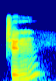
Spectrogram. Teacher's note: In Southern Vietnamese, you'd say trứng for egg. So it's got a bit of a soft tr sound at the start and kind of a sound at the end.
